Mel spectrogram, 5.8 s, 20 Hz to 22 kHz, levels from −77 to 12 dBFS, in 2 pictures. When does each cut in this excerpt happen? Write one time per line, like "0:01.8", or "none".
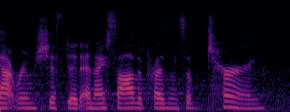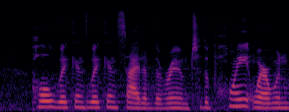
0:02.0
0:03.2
0:03.8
